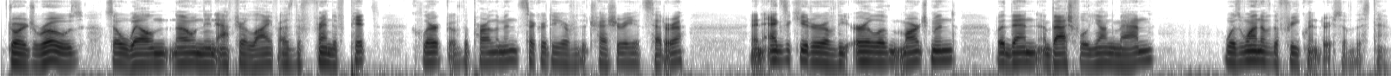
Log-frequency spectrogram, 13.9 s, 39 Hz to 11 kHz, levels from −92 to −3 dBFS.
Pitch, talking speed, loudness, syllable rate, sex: 110 Hz, 185 wpm, -22 LUFS, 5.4 syllables/s, male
